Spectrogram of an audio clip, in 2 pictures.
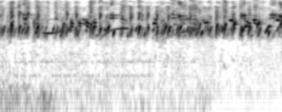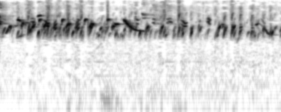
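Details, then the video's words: Goldfinch delivering a rapid, scratchy twitter of bright high notes and quick trills, with faint low rumbling at the start. "Comprehensive guide to stimulating and singing the goldfinch"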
